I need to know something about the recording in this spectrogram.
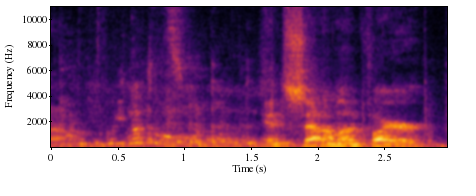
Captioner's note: laughing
